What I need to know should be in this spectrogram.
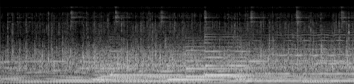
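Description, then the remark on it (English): An audience claps steadily together, a dense crackling patter running under loud, sustained music chords that shift in pitch partway through; no one speaks. “Believe that you've received. That's why you're clapping. Clap louder.”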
